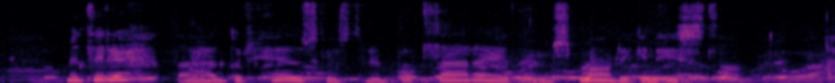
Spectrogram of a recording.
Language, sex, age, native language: Icelandic, female, 13, Icelandic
